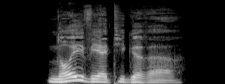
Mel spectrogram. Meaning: inflection of neuwertig: 1. strong/mixed nominative masculine singular comparative degree 2. strong genitive/dative feminine singular comparative degree 3. strong genitive plural comparative degree
- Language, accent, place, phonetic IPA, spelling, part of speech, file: German, Germany, Berlin, [ˈnɔɪ̯ˌveːɐ̯tɪɡəʁɐ], neuwertigerer, adjective, De-neuwertigerer.ogg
